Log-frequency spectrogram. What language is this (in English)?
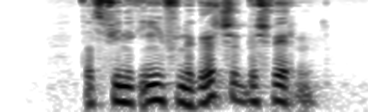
Western Frisian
